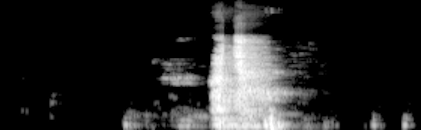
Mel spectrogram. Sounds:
Sneeze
